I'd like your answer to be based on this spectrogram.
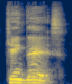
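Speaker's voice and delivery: usual speaking voice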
